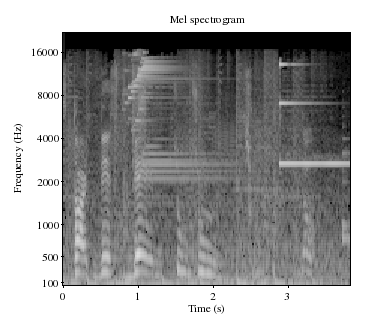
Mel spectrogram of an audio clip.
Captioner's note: sound effects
